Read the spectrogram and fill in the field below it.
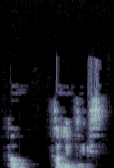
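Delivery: "politics" with a strong, stretched PO; "politics" stressed as PO-li-tics, slowly; stress on first syllable. Shown as a demonstration. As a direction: hit PO in "politics", then let the rest drop. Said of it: "l'accent est sur la première syllabe".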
